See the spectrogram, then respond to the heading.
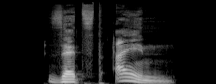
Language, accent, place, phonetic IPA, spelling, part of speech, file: German, Germany, Berlin, [ˌzɛt͡st ˈaɪ̯n], setzt ein, verb, De-setzt ein.ogg
- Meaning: inflection of einsetzen: 1. second/third-person singular present 2. second-person plural present 3. plural imperative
